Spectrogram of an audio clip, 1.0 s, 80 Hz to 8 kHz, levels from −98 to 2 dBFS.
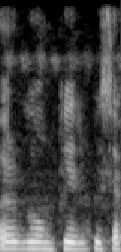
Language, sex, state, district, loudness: Hindi, female, Maharashtra, Nagpur, -16 LUFS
